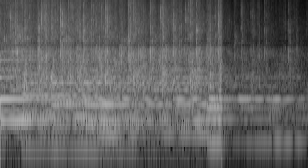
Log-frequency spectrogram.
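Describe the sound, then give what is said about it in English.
A church audience claps loudly and steadily for about three seconds as a clap offering during a sermon, over sustained keyboard or organ chords, then the applause thins out while the music carries on more quietly. “Give the Lord a good clap offering.”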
